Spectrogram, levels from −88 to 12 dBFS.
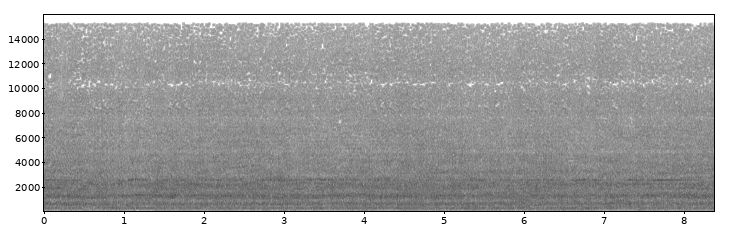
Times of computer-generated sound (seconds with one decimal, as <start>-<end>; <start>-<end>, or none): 0.5-2.2; 2.7-3.6; 4.0-7.6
